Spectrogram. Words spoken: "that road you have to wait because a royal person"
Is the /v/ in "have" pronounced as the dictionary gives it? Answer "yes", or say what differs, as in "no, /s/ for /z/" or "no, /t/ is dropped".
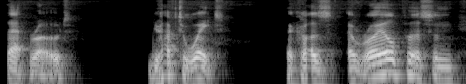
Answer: no, /f/ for /v/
